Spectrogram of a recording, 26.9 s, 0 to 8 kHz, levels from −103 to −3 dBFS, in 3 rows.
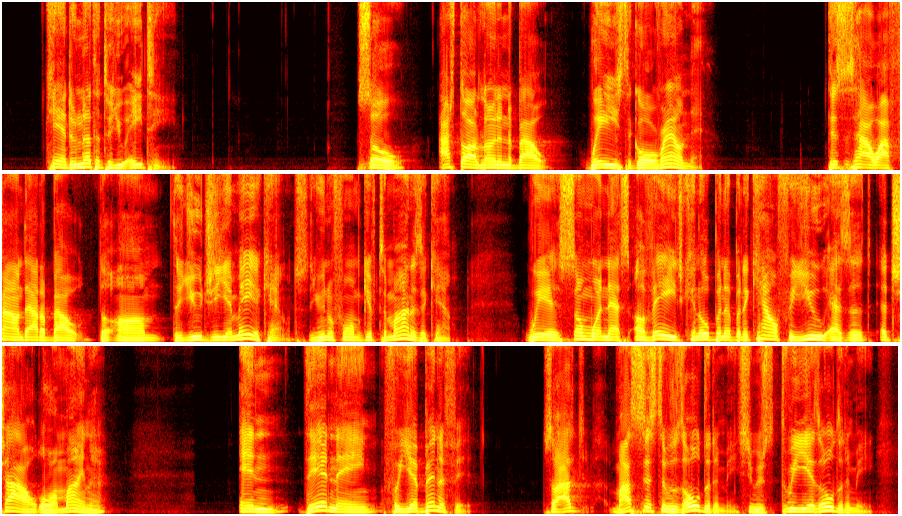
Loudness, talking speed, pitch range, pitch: -19 LUFS, 165 wpm, 115-145 Hz, 130 Hz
